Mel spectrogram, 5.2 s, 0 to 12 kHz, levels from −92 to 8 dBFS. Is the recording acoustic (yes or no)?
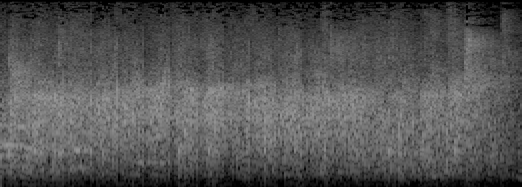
yes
